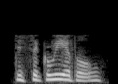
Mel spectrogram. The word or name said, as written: disagreeable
